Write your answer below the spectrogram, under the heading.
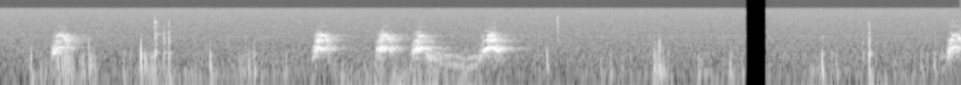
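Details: Archie, an English Springer Spaniel, barking at an old tennis ball in the back garden: a few hoarse, mid-pitched barks spaced about a second apart, one drawn into a falling whine, with quiet taps and clicks between.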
